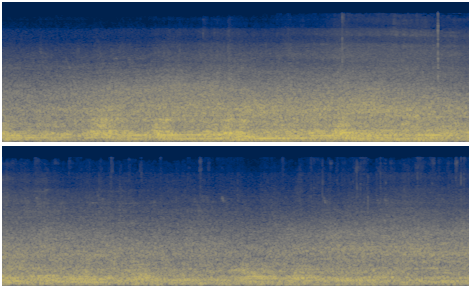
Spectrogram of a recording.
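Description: Road traffic with a vehicle engine running: a steady low rumble and hum, a little louder in the first half.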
